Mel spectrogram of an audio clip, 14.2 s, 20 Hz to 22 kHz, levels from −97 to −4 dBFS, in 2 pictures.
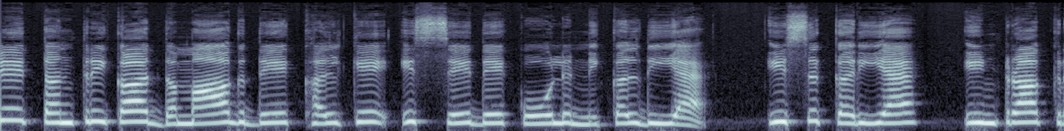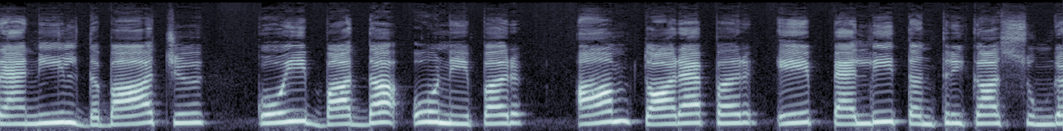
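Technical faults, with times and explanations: Throughout, low bit depth without dither: quiet speech turns gritty, likely from 10-bit truncation; the spectrogram shows signal-following noise roughly 45 dB down, and the waveform shows stepped quiet tails.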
